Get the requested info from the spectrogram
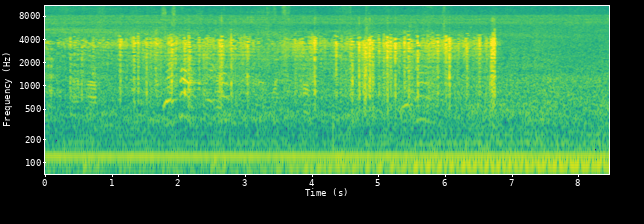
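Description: MARC commuter train's diesel locomotive approaching: a steady low engine drone that grows a little stronger in the second half, with a run of sharp clicks in the middle and faint voices.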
